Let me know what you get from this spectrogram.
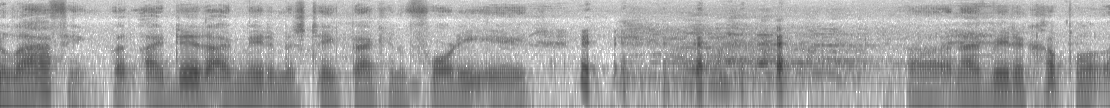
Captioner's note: crowd laughs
